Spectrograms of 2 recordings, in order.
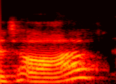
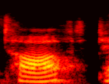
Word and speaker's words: Toft: You can look for me on IMDb under Shanna Toft. And my first name phonetically is Sierra Hotel Alpha November November Alpha, and then my last name is Toft Tango Oscar Foxtrot Tango.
